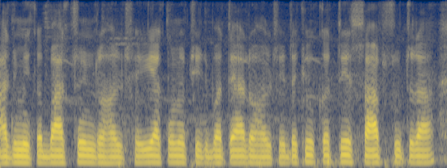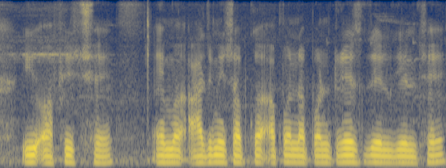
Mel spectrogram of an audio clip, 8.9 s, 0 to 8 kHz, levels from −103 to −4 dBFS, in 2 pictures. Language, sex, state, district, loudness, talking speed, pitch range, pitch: Maithili, male, Bihar, Supaul, -18 LUFS, 180 wpm, 110-120 Hz, 115 Hz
